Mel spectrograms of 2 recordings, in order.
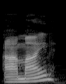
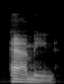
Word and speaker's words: amine: I know that it's kind of weird that it has this pronunciation. You would expect more like amine, but you can check through all the internet and through many different references and dictionaries, and the right pronunciation is amine, amine, amine.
